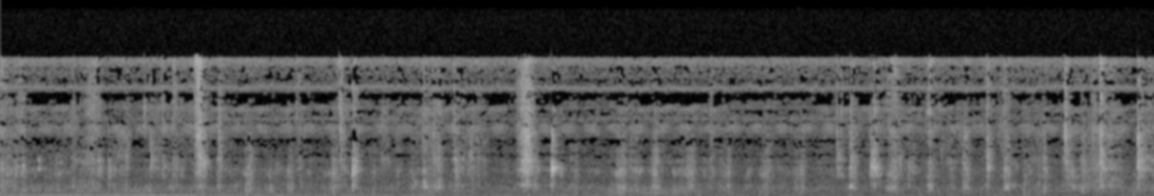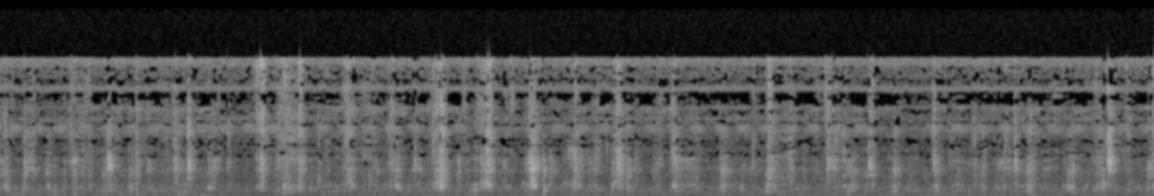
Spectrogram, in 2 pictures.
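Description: Close-miked chewing and mouth sounds of people eating rice and chicken curry by hand, with many short, irregular clicks. A low hum sits under it during the first few seconds.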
